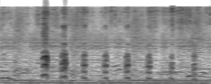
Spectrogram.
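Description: Laughter in a quick run of short, even bursts, over background music.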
